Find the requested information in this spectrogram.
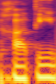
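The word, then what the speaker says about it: خواتین: है खवातीन की बजाय खवातीन हो मतलब जब खे वाओ के बाद जब अलिफ आ जाए तो खे और अलिफ बोला जाता है वाओ आपका साइलेंट हो जाता है कि जब आपने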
